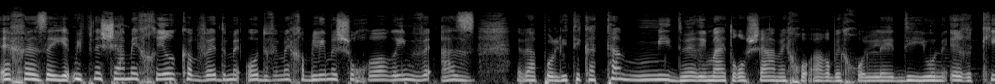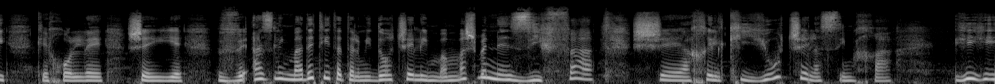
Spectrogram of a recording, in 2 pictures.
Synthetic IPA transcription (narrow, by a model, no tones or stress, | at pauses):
ʔe̞χzeijemipnejʃeame̞χiʁkave̞dme̞ʔo̞dve̞meχablimeʃoχʁaʁimve̞ʔazvapo̞litikatʰamidmeʁimaetʁoʃaameχo̰ʔaʁbe̞χo̞ledijuneʁkʰike̞χo̞lʃeije̞veʔazlimadt̪iet̪hat̪almido̞tʃe̞limamaʃbenezifaʃehaχelkʰijutʃe̞lhasimχa | hi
